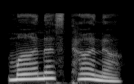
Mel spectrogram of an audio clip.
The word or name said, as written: ಮಾನಸ್ಥಾನ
